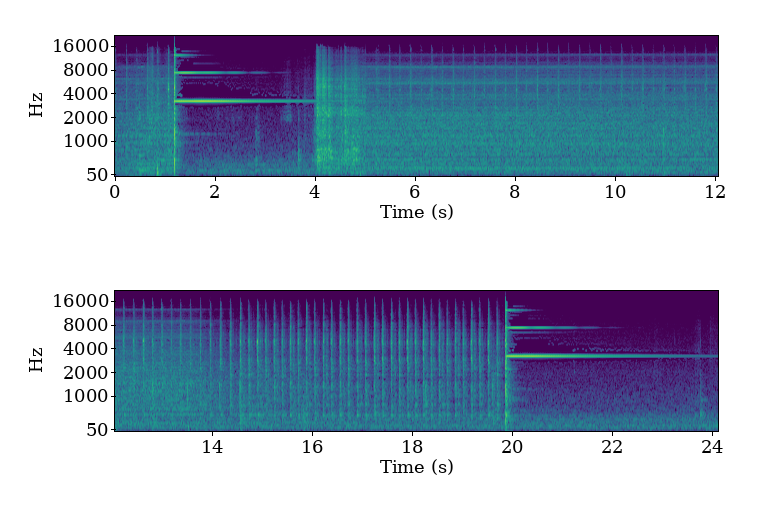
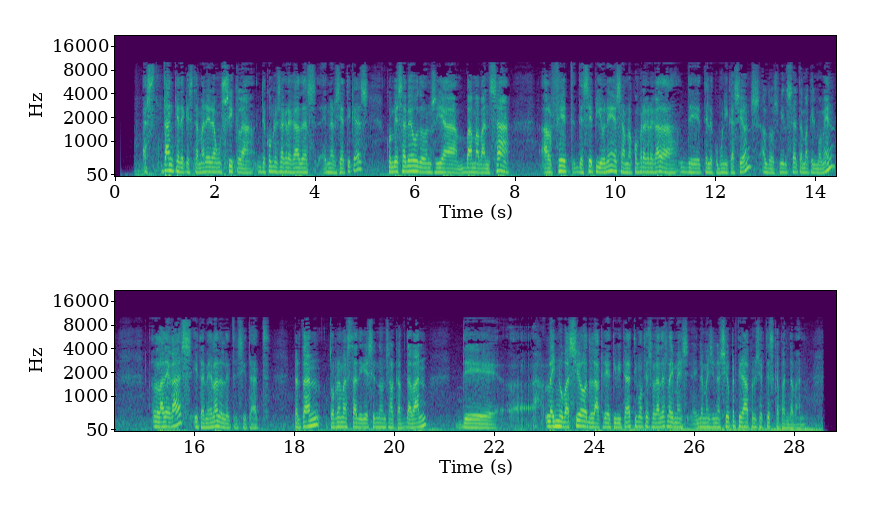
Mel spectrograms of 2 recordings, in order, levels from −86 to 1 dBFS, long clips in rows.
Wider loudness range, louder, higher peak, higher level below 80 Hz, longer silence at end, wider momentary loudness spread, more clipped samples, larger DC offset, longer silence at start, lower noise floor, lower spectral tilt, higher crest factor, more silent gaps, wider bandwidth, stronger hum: first, 15 LU vs 3 LU; about the same, -21 LUFS vs -19 LUFS; first, 0 dBFS vs -4 dBFS; second, -58 dBFS vs -34 dBFS; second, 0 s vs 0.25 s; first, 19 LU vs 12 LU; neither; neither; second, 0 s vs 0.4 s; first, -46 dBFS vs -39 dBFS; second, 0 dB/octave vs -5 dB/octave; first, 24 dB vs 16 dB; neither; first, 17.5 kHz vs 10.5 kHz; neither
